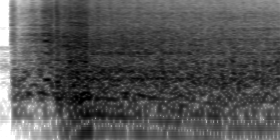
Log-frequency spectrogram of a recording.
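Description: A large city bus engine cranks and catches, surging briefly before settling into a steady, rumbling idle, fairly loud with no voices.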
